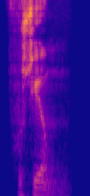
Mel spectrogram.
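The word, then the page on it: fusión: Galician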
